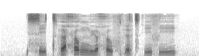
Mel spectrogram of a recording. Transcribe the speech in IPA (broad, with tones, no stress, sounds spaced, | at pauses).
s i˩ tʰ ə˧ ħ o˧ ŋ͡m y˩˧ ħ u˩ f ɗ ə˩ t͡sʼ i˩ f i˩˧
